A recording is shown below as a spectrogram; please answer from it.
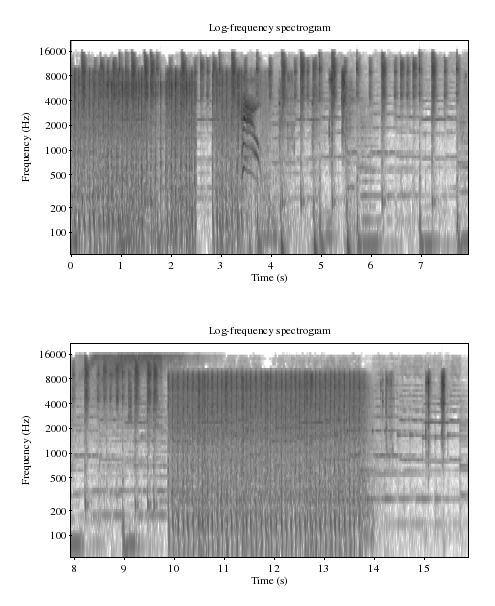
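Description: Rapid bursts of tap-fired gunfire from the battle royale game BGMI, loud and dense, with repeated short shot clusters, brief pauses, and a sustained stretch of continuous shooting near the end.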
